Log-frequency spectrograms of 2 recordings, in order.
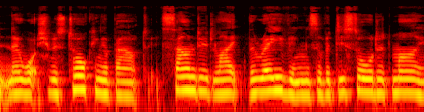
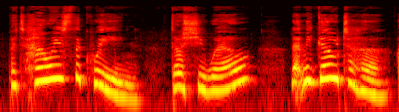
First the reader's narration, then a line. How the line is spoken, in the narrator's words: I cried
